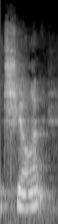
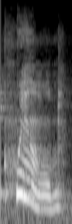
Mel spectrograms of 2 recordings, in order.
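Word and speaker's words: Qilin: like, they were like, it's a Chillin. I did say Quiln, but in my defense, I read the Menagerie series, and I didn't hear it pronounced, so yes, I did not know it was pronounced a Chillin.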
